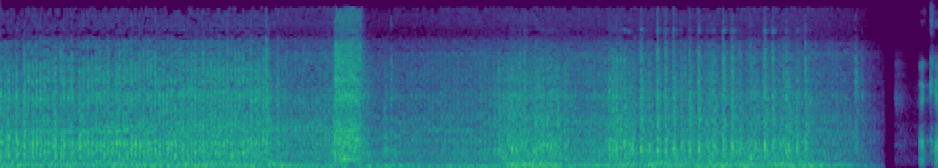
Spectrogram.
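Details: Ford Ranger at idle in neutral after a new clutch was fitted: loud, uneven rattling knock in the gearbox caused by a faulty clutch plate; noise goes away with the clutch pedal fully down.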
